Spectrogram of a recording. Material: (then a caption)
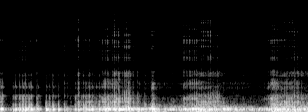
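Metal mesh. Long nails scratch the sides and top of the hollow, domed metal wire-mesh grille on a large silver USB condenser microphone. The sound is a dense, low rumbling scrape with a steady hum-like drone, broken by bursts of bright crackling rasps that swell and fade.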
